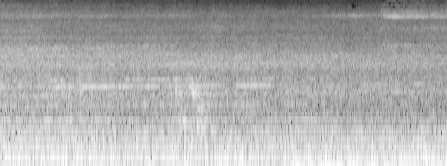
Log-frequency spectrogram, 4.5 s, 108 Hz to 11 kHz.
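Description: Great Western Railway Class 800 bi-mode train pulling away and receding, a steady low rumble from its underfloor diesel engines and wheels on the track.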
